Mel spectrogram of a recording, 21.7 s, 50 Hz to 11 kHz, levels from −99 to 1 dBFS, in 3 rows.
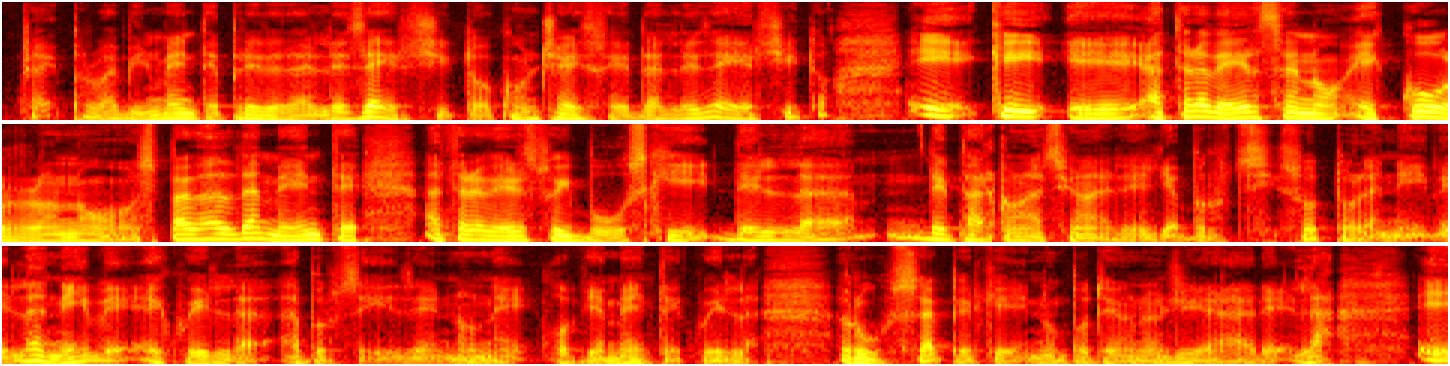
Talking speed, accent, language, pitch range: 115 wpm, native, Italian, 110-145 Hz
